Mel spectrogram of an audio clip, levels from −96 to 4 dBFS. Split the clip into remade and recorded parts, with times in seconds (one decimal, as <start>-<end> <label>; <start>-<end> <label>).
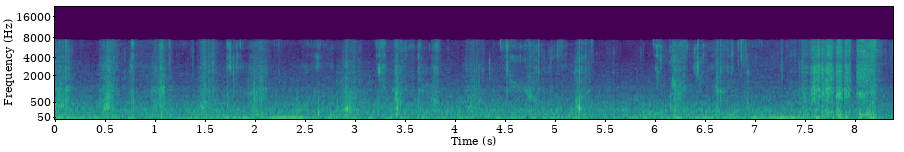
0.0-5.7 recorded; 5.7-7.9 remade; 7.9-8.4 recorded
